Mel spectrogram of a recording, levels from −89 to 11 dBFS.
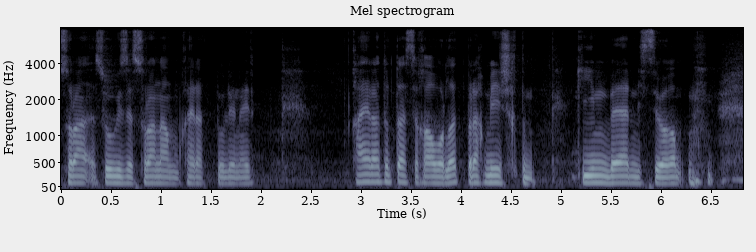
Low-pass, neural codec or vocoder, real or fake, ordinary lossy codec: none; none; real; none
